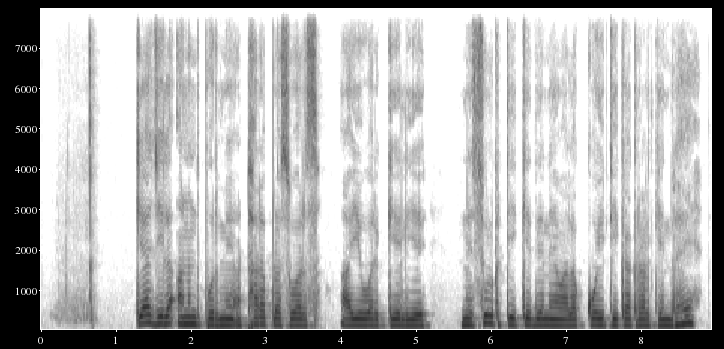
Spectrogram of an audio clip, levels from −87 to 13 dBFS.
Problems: none marked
